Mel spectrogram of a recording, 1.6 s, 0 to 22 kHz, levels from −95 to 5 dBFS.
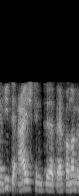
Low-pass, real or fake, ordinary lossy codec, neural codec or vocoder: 7.2 kHz; real; AAC, 16 kbps; none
